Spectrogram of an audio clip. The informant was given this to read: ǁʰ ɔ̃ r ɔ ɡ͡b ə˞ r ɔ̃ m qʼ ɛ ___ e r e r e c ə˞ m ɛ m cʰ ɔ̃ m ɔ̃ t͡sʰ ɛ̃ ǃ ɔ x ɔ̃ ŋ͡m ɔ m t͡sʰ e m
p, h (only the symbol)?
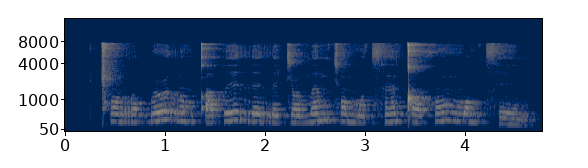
p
